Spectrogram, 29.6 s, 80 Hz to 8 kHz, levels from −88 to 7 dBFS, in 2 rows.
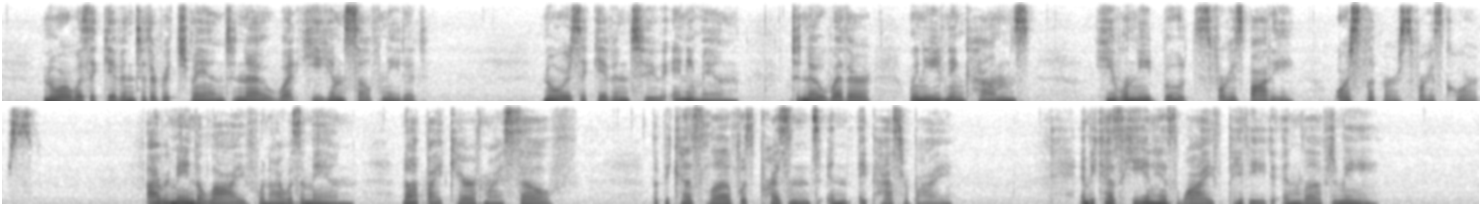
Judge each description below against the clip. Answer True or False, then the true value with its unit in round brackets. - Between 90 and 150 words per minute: True (145 wpm)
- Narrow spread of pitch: False (3.3 semitones)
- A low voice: False (195 Hz)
